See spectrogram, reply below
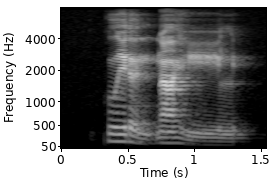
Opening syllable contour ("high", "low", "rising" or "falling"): high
